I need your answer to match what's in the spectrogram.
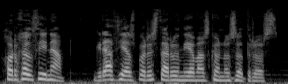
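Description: A woman hosting an afternoon radio program, talking in a lively, conversational way and prompting her guests. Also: medium pitch, fairly quick. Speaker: radio host.

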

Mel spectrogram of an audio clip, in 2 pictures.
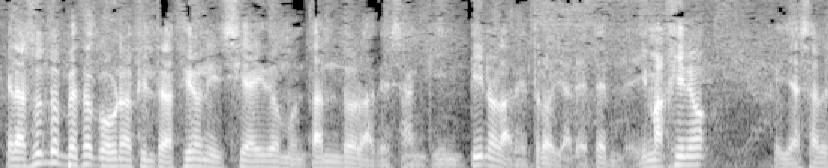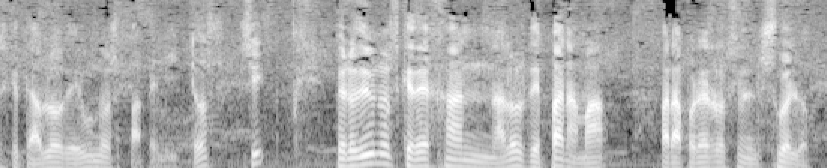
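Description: A man's voice: sits low, sing-song, fast talker, soft background music. A man hosting a radio show, talking straight to the listener in a conversational way. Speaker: radio host.

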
